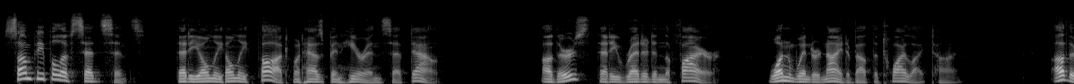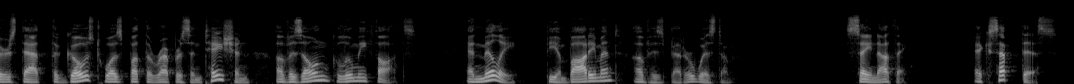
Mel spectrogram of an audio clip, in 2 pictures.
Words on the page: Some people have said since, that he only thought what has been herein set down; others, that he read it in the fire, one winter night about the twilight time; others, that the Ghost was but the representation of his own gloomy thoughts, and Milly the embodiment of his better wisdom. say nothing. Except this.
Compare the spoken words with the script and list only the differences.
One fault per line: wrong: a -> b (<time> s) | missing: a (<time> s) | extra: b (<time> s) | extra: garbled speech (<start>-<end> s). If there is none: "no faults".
extra: only (2.3 s)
